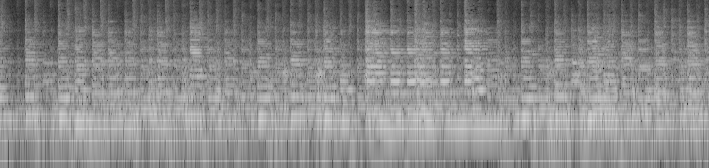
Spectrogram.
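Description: Steel-string acoustic guitar played solo, a fast, busy picked and strummed instrumental passage with no singing.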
